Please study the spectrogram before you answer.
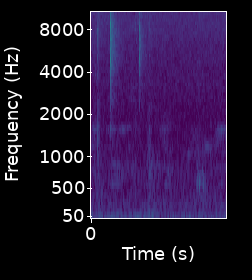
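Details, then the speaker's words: Evercross EV08S electric scooter, freshly charged, pressing power button: a few sharp dry clicks over faint low hum but it never powers on; battery later replaced, cause suspected. "I hear it clicking but I never get anything out of it I don't believe this has a power switch and it will not turn on at all"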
